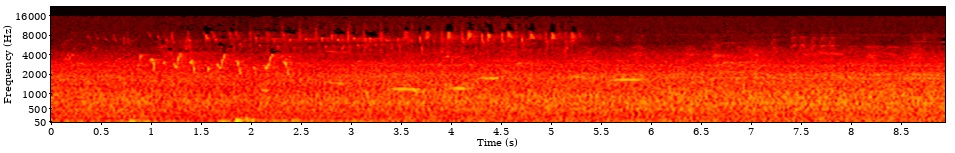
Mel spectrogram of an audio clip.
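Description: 81 class diesel locomotive approaching at a distance at the head of a ballast train, a steady low rumble. About a second in, a bird calls a quick run of short falling chirps.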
